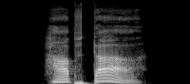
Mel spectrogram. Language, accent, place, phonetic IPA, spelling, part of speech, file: German, Germany, Berlin, [ˌhaːp ˈdaː], hab da, verb, De-hab da.ogg
- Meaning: singular imperative of dahaben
